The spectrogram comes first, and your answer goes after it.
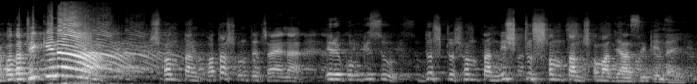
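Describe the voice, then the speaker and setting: A man preaching an Islamic sermon, moving between melodic chanted verses and spoken talk and calling the crowd to answer back. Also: high-pitched. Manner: alternates melodic chanting and talk, urges crowd to respond aloud. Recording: echoey loudspeaker sound with crowd behind.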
